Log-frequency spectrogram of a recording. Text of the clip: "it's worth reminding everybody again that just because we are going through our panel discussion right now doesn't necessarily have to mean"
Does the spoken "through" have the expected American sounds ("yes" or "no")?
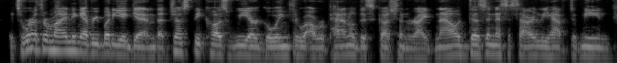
yes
